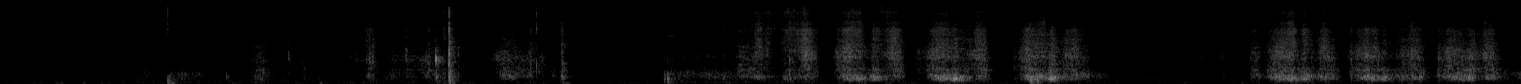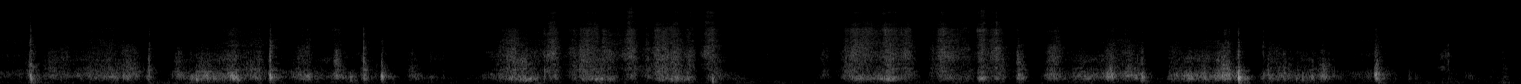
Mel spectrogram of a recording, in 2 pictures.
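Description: Wet, foamy squishing and crackling of a green scouring sponge being kneaded and squeezed by hand through soaked, mushy soap and lather, in repeated bursts with short pauses.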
